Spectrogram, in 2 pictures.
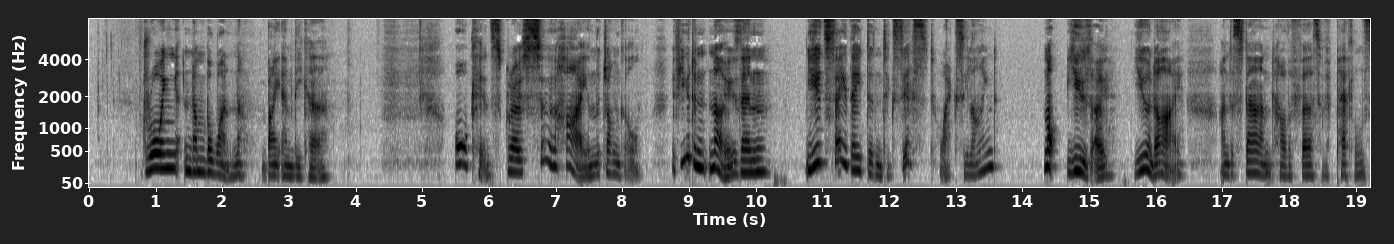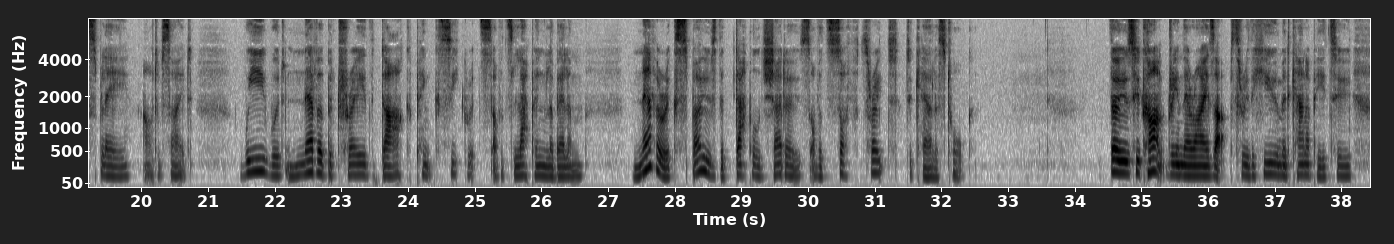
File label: Poem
